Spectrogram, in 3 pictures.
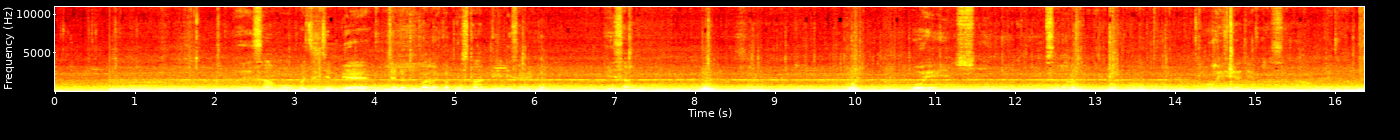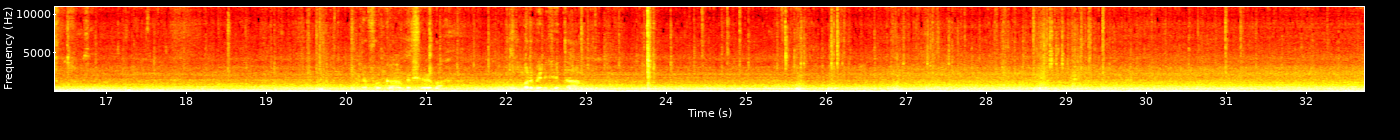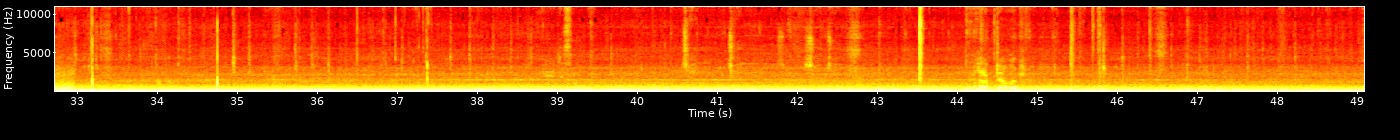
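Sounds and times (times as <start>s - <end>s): bus engine and road rumble: 0.0s - 49.0s
steady hum: 0.0s - 49.0s.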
